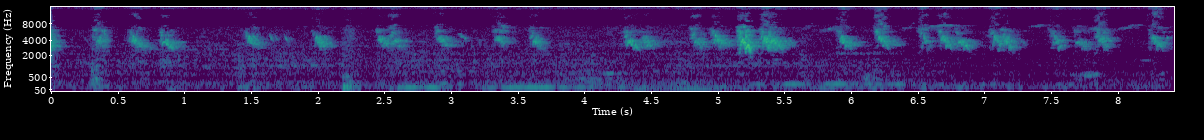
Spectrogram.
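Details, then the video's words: Sparrow singing just outside a window, recorded up close: a steady run of short, bright chirps and tweets repeated in quick bursts throughout, over a constant low rumble of background hum. "Bird Singing outside window upclose"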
